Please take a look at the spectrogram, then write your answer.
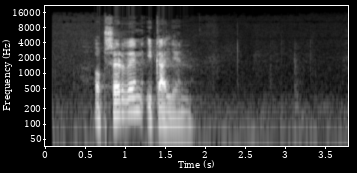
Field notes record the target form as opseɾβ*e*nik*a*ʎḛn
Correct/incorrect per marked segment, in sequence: correct, correct

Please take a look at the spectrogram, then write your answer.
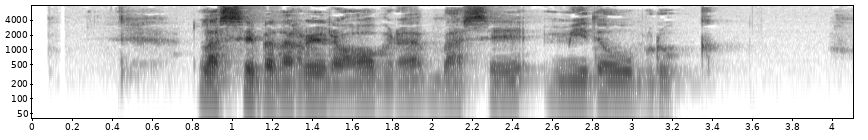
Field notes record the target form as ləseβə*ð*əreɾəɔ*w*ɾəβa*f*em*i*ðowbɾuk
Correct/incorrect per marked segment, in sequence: correct, incorrect: β, incorrect: s, correct

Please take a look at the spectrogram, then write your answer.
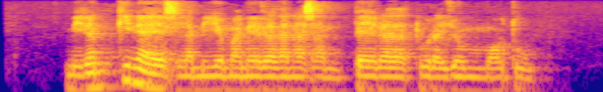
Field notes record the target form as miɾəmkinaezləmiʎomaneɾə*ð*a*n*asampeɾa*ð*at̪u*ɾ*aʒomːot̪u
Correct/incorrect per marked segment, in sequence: correct, correct, correct, correct

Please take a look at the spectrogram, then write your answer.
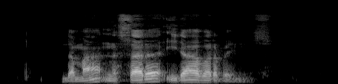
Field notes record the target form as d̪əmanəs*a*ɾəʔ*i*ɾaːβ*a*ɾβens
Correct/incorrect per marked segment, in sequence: correct, correct, incorrect: ə

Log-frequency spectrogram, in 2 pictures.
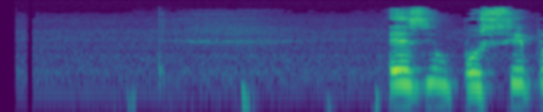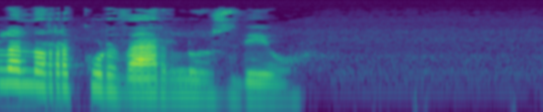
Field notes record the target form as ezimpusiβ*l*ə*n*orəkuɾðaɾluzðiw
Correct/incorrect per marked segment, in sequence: correct, correct

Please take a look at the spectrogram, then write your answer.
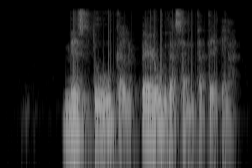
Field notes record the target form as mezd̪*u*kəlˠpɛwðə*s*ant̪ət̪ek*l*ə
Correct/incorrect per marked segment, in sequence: correct, correct, correct

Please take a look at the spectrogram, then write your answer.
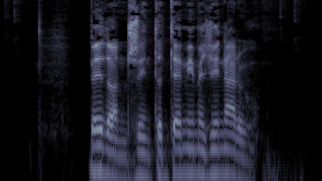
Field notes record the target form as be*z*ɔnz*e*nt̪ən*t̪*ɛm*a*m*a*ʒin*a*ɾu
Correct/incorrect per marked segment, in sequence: incorrect: ð, incorrect: i, correct, incorrect: i, incorrect: ə, correct

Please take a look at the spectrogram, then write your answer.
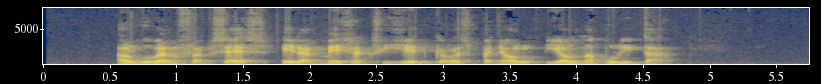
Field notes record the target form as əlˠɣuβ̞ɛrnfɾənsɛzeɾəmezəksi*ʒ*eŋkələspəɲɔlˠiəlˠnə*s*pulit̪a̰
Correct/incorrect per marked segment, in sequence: correct, incorrect: none

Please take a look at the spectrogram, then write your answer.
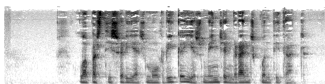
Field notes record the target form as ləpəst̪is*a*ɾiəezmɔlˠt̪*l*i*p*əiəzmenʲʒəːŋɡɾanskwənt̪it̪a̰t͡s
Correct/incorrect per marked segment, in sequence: incorrect: ə, incorrect: r, incorrect: k

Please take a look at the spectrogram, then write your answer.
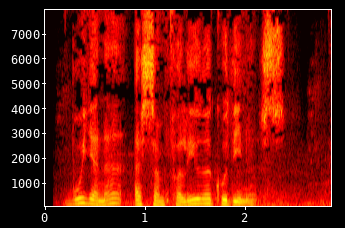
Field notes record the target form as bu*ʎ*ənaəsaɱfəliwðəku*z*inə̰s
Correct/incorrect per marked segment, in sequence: incorrect: j, incorrect: ð

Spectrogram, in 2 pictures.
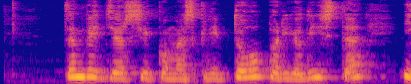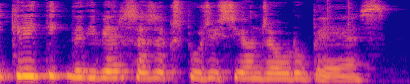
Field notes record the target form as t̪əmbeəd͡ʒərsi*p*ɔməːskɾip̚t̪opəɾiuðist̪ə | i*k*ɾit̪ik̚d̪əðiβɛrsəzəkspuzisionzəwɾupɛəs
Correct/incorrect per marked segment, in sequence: incorrect: k, correct

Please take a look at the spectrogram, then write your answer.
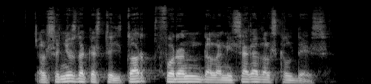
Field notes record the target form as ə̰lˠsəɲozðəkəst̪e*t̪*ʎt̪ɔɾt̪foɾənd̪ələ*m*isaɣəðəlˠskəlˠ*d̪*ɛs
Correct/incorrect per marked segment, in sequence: incorrect: none, incorrect: n, correct

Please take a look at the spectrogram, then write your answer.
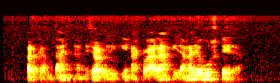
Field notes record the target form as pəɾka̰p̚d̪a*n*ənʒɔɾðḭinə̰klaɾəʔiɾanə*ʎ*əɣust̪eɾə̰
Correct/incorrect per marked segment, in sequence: incorrect: ɲ, correct

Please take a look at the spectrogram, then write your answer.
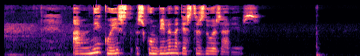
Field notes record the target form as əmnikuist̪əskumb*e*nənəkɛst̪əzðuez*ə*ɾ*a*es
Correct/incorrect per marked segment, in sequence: incorrect: i, incorrect: a, incorrect: e

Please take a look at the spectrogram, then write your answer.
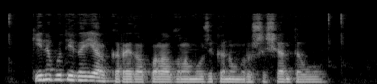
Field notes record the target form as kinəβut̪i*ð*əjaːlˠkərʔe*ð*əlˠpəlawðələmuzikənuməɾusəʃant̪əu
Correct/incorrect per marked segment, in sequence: incorrect: ɣ, correct

